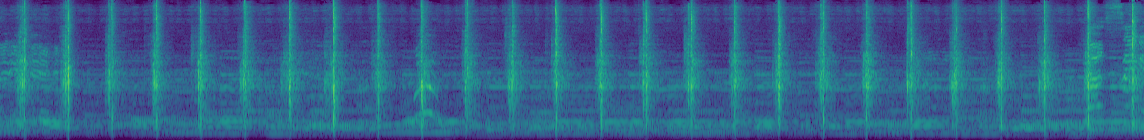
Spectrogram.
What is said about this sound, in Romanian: Haideți să-L aplaudăm încă o dată.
